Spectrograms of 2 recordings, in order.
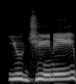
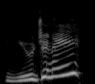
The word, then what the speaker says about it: Eugenie: You want to say Eugenie, but it's actually pronounced Eugenie.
